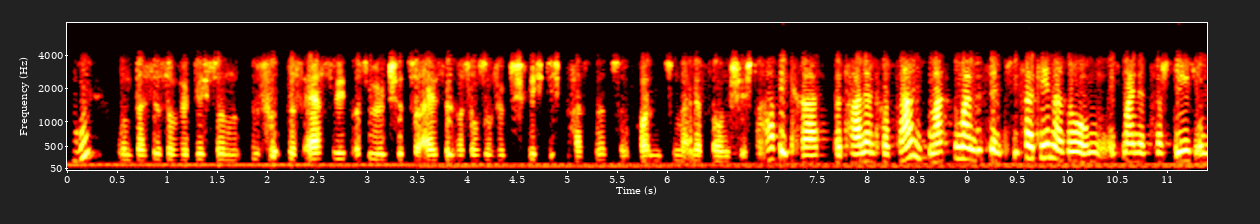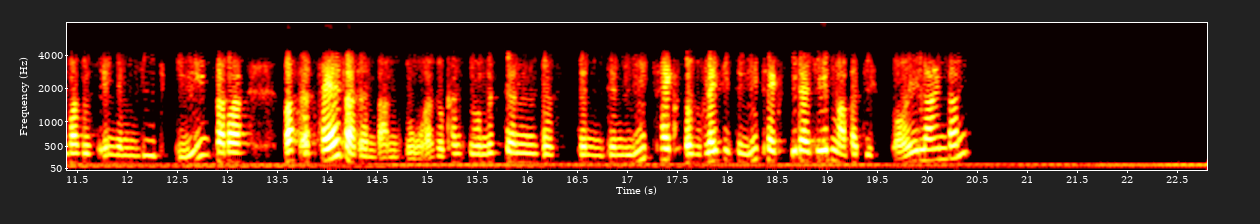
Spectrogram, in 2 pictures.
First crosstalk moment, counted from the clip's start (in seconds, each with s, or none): none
